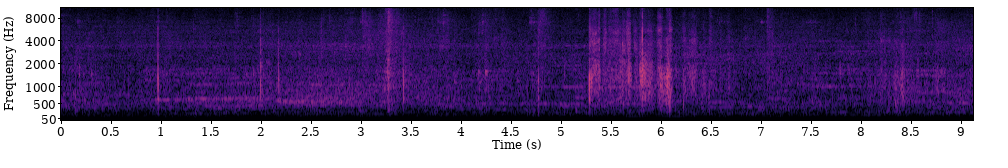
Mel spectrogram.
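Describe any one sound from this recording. Footsteps scuff and tap on a hard floor.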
